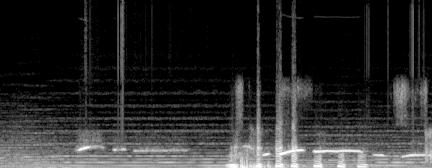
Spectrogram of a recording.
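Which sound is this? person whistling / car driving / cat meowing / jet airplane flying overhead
person whistling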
